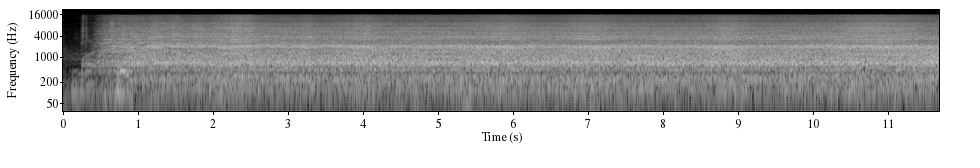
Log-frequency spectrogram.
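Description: Hand-held electric dryer blowing hot air over a wet watercolour wash to dry it. It is switched on and comes up to speed within the first second, then runs at a steady, even rush of air.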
